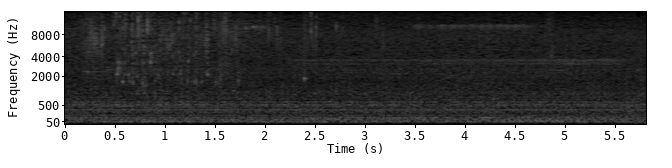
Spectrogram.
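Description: Squeezed grated sweet potato drips and trickles water into a vessel, a steady close-up patter and dribble of liquid with no voices.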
